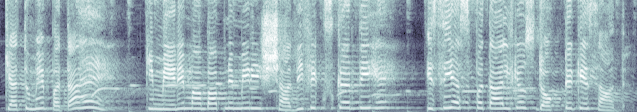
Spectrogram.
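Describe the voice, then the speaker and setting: A woman's voice: very high-pitched, moderate pace, a bit bright, reverberant, faint music behind. A woman voicing a sweet, curious, teasing young princess in a cartoon, with a sing-song way of asking. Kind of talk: Hindi cartoon story dubbing.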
